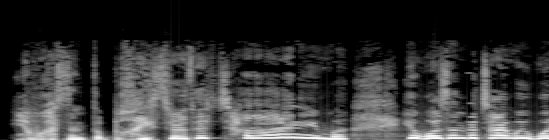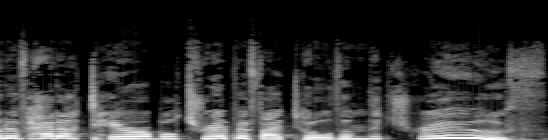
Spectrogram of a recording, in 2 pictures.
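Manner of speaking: high-pitched imitation of a testimonial; retold plea, pitched well up and drawn out; mock-earnest high voice, stretching the key words; Cameron. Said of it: "to which Cameron says".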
